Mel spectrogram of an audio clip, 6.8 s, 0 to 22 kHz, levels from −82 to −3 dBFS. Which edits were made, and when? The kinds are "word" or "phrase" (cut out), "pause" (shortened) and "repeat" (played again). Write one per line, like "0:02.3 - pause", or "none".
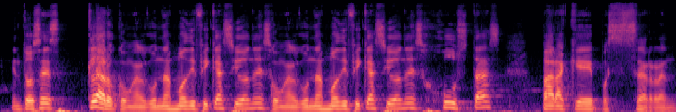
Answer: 0:02.7 - repeat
